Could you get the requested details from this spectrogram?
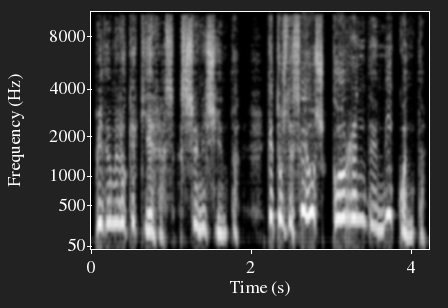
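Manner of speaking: sprightly godmother; fairy godmother. Acted. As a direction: grant her wish grandly.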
